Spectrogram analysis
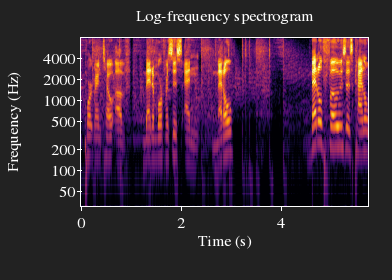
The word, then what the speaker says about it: Metalfoes: of metamorphosis and metal metal foes as kind of like a weird pronunciation of metal fuse i think works though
